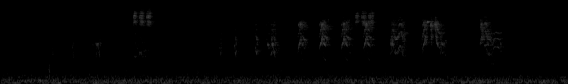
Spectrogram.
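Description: Faint bird chirps and calls from a cat-entertainment DVD playing through the TV's speakers. A few very high short notes are followed, from about two seconds in, by a quick run of chirps.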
